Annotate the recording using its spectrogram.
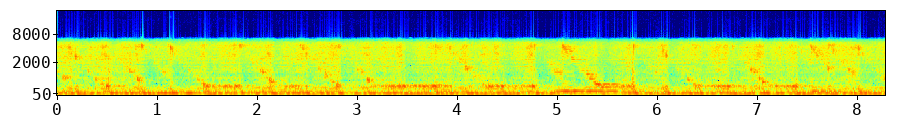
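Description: Live electronic noise music played on synthesizers and patched electronics: a dense, steady low rumble with irregular short crackles and sputters over it.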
